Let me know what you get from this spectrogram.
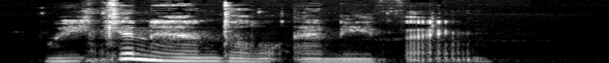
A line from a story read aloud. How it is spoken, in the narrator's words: he whispered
